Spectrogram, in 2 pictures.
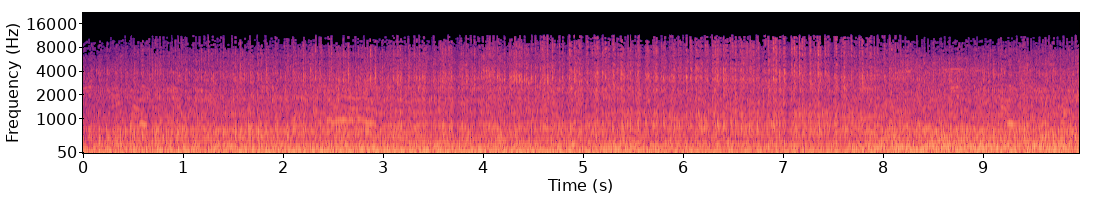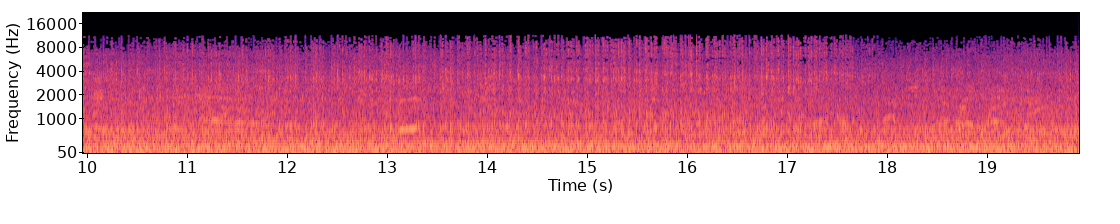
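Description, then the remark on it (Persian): Boat motors drone steadily as boats pass along a canal at Lake Havasu in the United States, a low continuous engine rumble with a constant wash of noise that holds an even loudness throughout. “صدای قرش ملایم اما مداوم موتور قایق‌ها که از کانال می‌گذرند یادآور این است که اوقات فراغت در آمریکا کالایی مغتنم است.”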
